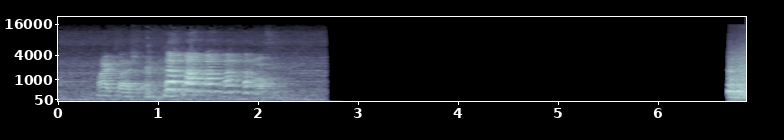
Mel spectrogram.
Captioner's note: laughs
